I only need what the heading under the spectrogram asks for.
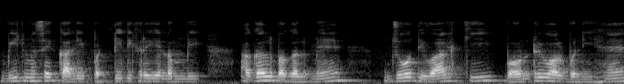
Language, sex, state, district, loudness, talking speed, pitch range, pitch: Hindi, male, Chhattisgarh, Sukma, -19 LUFS, 175 wpm, 130-170 Hz, 145 Hz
